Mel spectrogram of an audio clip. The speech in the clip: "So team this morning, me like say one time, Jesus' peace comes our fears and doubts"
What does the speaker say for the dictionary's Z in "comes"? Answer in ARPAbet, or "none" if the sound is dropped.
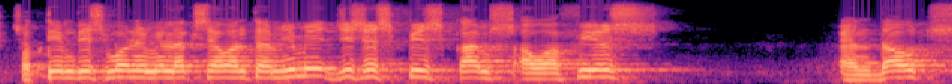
S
